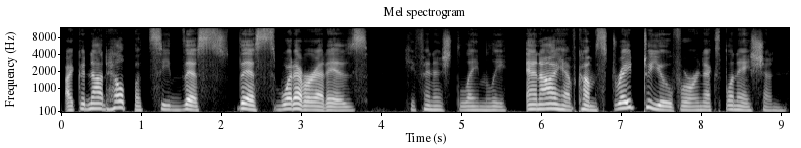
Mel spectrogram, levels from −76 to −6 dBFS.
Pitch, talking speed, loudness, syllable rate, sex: 170 Hz, 145 wpm, -20 LUFS, 4.1 syllables/s, female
